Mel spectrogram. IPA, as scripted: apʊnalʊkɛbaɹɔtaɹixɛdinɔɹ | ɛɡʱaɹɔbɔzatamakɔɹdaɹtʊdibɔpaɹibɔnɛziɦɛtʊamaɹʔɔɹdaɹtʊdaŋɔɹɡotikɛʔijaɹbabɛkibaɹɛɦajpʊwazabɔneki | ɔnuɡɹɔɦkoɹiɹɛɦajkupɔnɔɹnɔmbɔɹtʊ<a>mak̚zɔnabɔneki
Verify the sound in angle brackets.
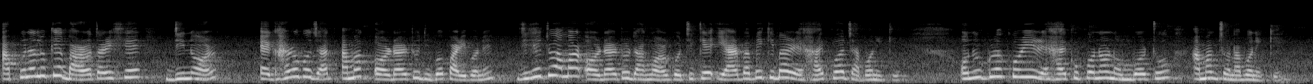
correct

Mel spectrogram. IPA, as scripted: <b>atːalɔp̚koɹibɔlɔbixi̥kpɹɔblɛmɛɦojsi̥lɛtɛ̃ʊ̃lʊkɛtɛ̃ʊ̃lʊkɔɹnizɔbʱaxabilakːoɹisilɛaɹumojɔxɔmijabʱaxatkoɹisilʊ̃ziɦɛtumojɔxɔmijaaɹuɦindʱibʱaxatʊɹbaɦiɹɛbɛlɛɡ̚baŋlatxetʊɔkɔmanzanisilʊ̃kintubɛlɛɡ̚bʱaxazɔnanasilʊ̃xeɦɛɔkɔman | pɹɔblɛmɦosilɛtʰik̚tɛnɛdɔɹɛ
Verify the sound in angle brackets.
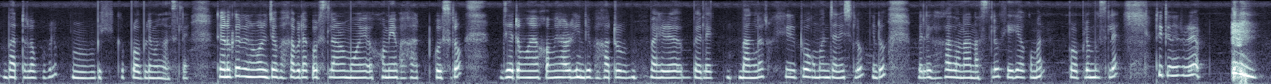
correct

